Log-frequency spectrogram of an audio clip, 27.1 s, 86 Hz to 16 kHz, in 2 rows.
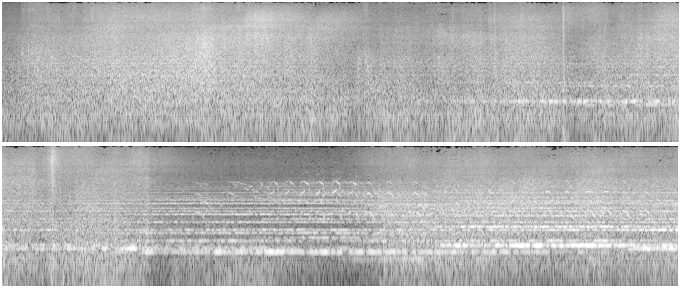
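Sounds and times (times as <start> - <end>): ocean surf washing: 0.0 - 27.0
sustained synth pad tone: 9.9 - 27.0.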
